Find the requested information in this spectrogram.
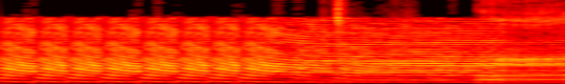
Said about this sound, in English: Hit my air horn in this bitch.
